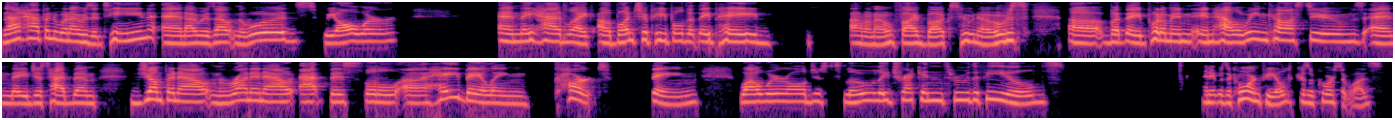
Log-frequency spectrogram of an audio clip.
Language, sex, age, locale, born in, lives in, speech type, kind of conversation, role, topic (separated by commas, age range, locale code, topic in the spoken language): English, female, 35-39, en-US, United States, United States, conversation, podcast, guest, How has facing your fears led to personal growth or new opportunities?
